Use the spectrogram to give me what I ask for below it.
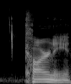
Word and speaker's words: Kearney: Stephen Watts Kearney, did I pronounce that correctly? - Kearney, like he was in the circus.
